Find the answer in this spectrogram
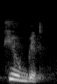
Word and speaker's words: qubit: Qubit gitu kan?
